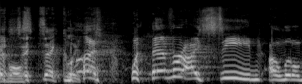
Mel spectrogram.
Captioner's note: laughs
